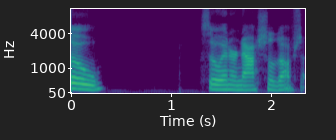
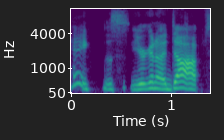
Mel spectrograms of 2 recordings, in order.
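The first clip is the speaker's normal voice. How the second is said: usual speaking voice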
